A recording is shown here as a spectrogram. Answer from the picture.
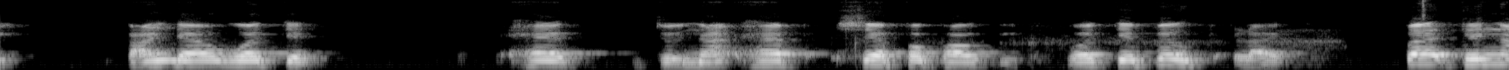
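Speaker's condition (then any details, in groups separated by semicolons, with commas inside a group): Ataxic cerebral palsy; mildest kind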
